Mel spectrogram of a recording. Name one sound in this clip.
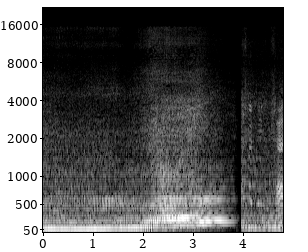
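A car engine revs up and then drops back.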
